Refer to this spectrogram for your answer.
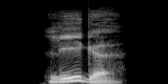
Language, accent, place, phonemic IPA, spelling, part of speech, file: German, Germany, Berlin, /ˈleːɡə/, lege, verb, De-lege.ogg
- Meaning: inflection of legen: 1. first-person singular present 2. singular imperative 3. first/third-person singular subjunctive I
